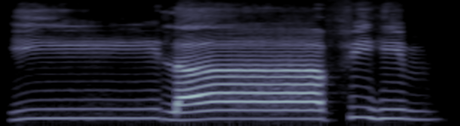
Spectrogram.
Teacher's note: এটা টান হবে না, ফি হিমটা টান হবে না, প্রথম দুটো টান হবে।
